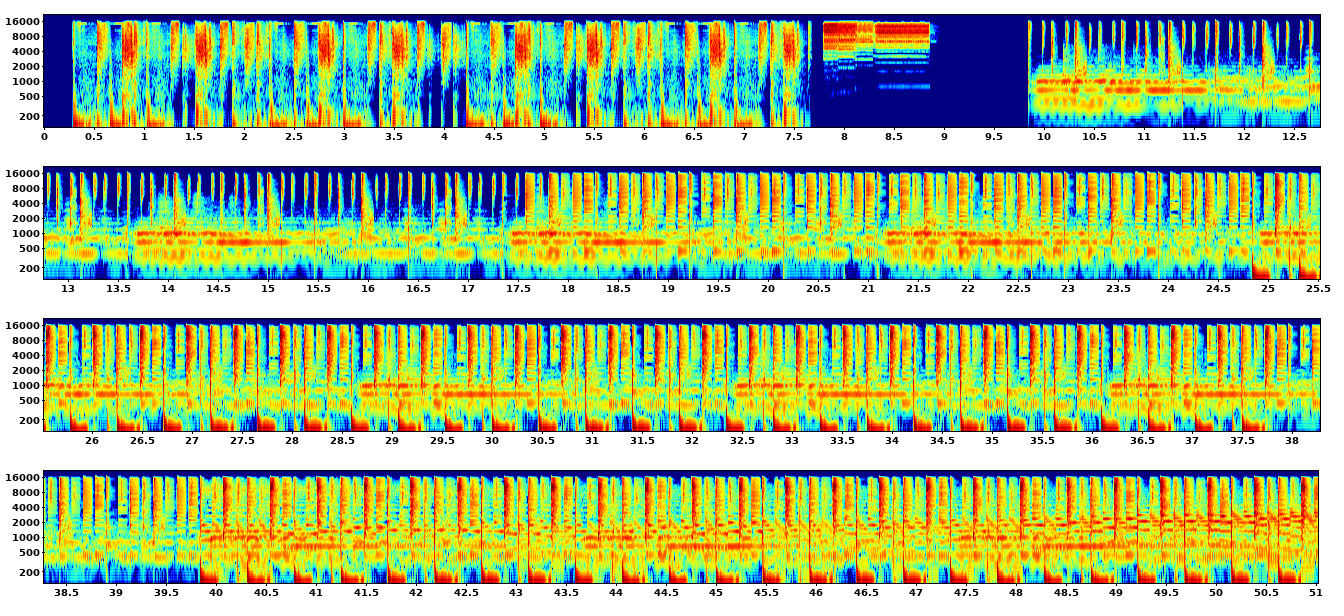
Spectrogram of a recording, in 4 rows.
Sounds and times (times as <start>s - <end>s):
Music: 0.3s - 8.0s, 9.8s - 51.0s.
